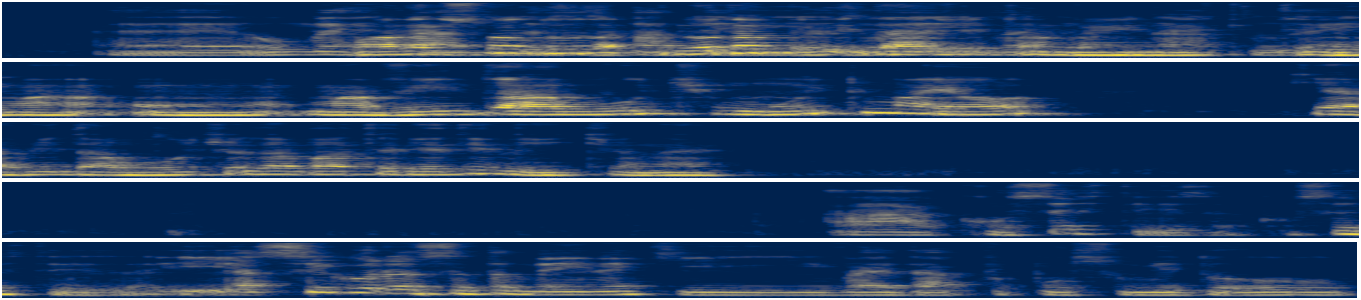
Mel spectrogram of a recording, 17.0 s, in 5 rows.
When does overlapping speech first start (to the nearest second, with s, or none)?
1 s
